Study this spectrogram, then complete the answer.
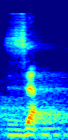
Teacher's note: ujung lidah berada pada halaman dua gigi seri bawah sehingga suara za keluar di antara dua gigi seri atas dan bawah.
